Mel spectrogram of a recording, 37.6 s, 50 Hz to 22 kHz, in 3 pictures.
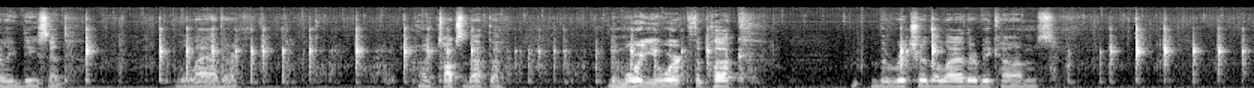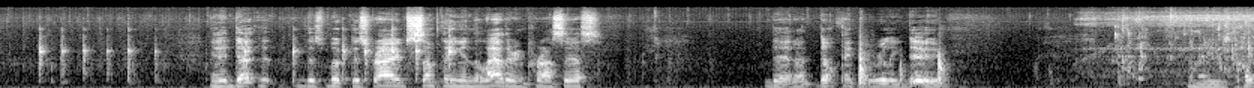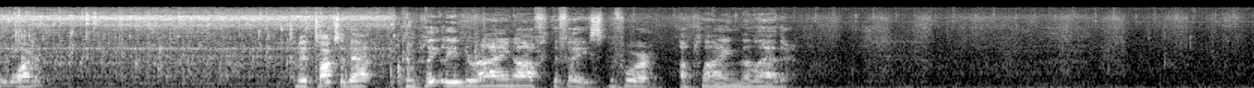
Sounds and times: Water: 23.3 - 29.4
Water tap, faucet: 23.3 - 29.4.

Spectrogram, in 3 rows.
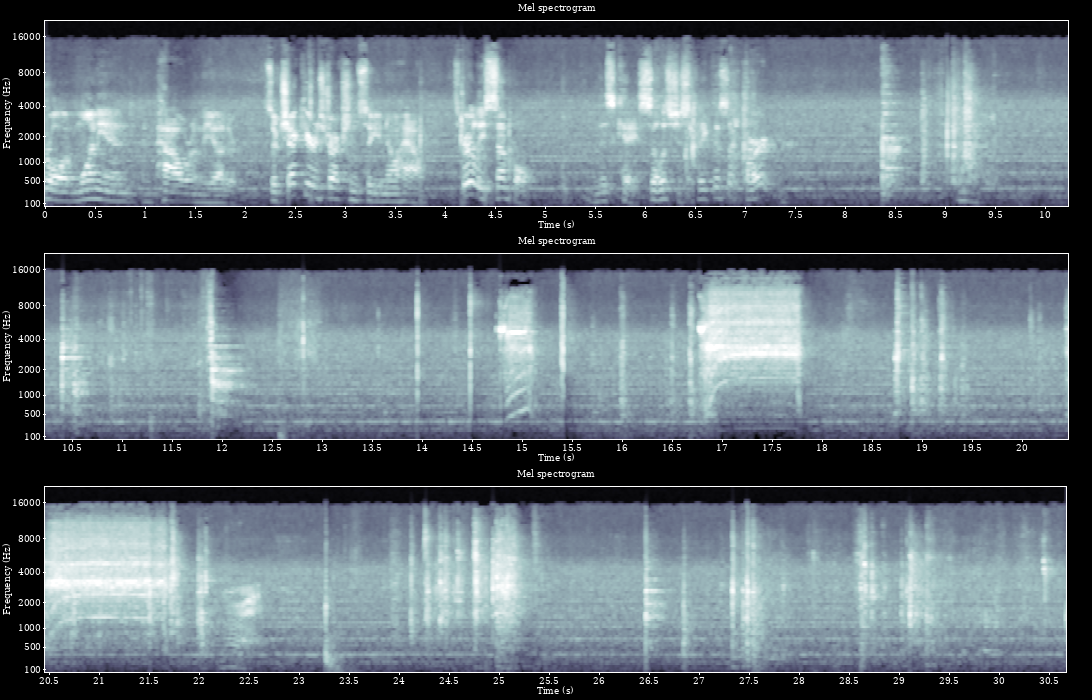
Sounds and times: Speech: 0.0 - 7.4, 22.2 - 22.7.

